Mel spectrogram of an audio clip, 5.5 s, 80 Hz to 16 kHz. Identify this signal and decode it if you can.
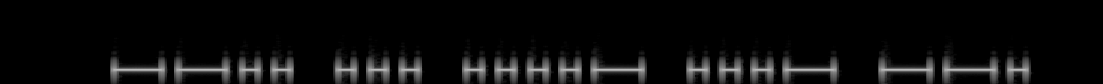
Morse code, heard as a keyed tone, about 15 wpm, 700 Hz. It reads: ZS4VG
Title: DXCC-100 Call Signs - 5 Characters - Repeated 3x - 15wpm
